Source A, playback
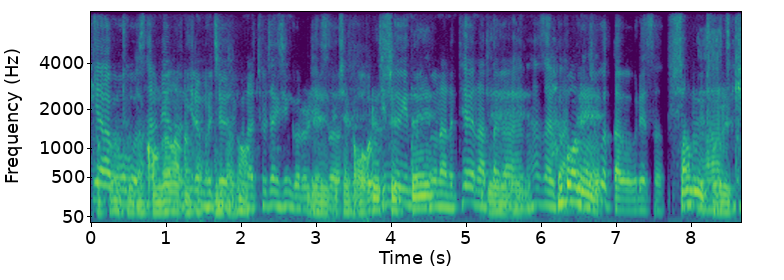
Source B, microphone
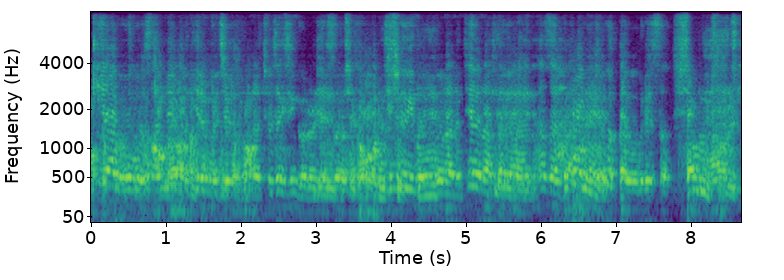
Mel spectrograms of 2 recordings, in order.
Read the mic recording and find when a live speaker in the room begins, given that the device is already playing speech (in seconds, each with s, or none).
none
